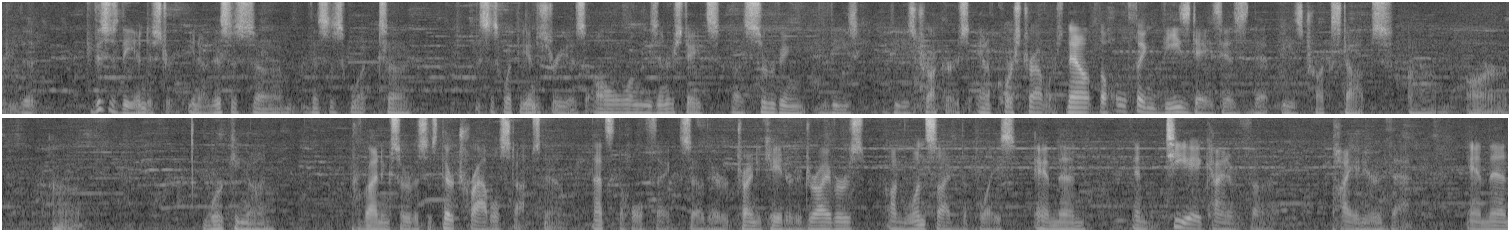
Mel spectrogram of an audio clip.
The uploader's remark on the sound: it’s time for a podcast live from the Love’s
